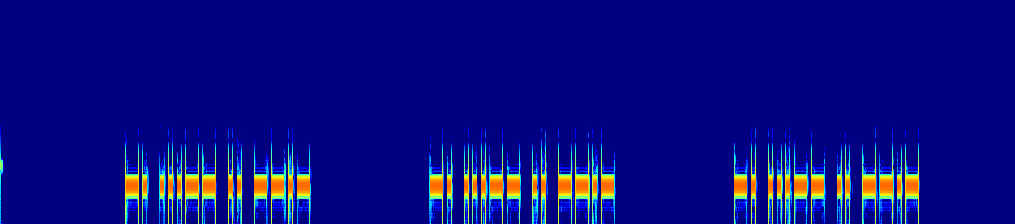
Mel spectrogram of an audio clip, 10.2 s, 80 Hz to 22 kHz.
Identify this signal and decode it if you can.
Morse code, heard as a keyed tone, about 28 wpm, 700 Hz. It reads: N3IQ N3IQ N3IQ
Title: Call Signs Repeated 2x - 28wpm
